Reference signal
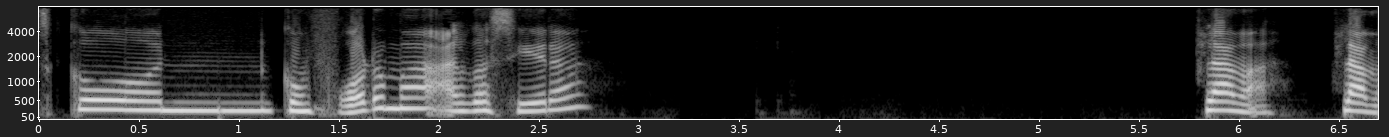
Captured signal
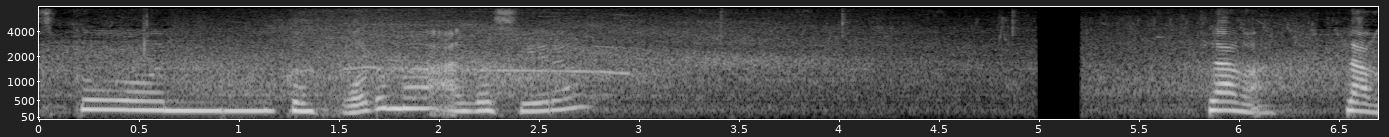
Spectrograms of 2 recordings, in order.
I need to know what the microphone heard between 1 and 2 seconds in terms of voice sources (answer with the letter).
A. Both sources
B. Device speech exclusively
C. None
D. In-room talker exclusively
B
